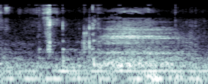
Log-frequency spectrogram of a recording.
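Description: Faint handling noise: a hard plastic graded-card slab being picked up and held in the hands, with soft rustles and a few light clicks.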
